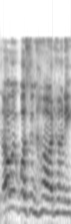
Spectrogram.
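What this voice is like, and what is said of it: Imitates another person's voice. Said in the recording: “She doesn't talk like that, but that's my impression.”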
